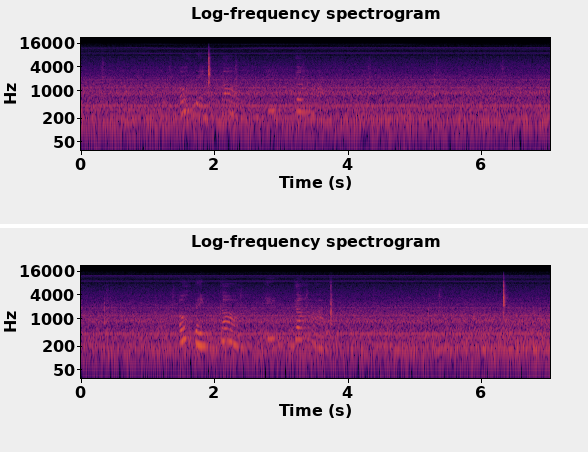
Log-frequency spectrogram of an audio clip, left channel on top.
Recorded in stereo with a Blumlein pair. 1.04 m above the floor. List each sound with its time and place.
1.5 s a woman speaking: 40° right, 1.2 m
